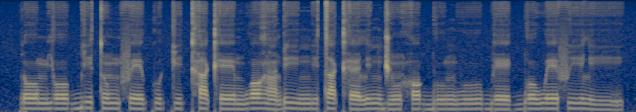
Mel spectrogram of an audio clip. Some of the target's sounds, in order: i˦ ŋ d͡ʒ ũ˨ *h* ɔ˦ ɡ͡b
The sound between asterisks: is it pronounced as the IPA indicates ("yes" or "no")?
yes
